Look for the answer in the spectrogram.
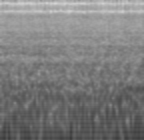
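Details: Nissan Almera dual-fuel (petrol/gas), CVT, repaired after a no-start, warm after about two hours running with radiator fan on; smooth even idle with steady low hum and fan whoosh; healthy idle.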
